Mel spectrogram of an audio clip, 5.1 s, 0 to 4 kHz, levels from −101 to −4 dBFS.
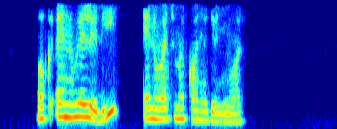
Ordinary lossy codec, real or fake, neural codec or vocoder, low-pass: MP3, 24 kbps; fake; codec, 24 kHz, 6 kbps, HILCodec; 3.6 kHz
